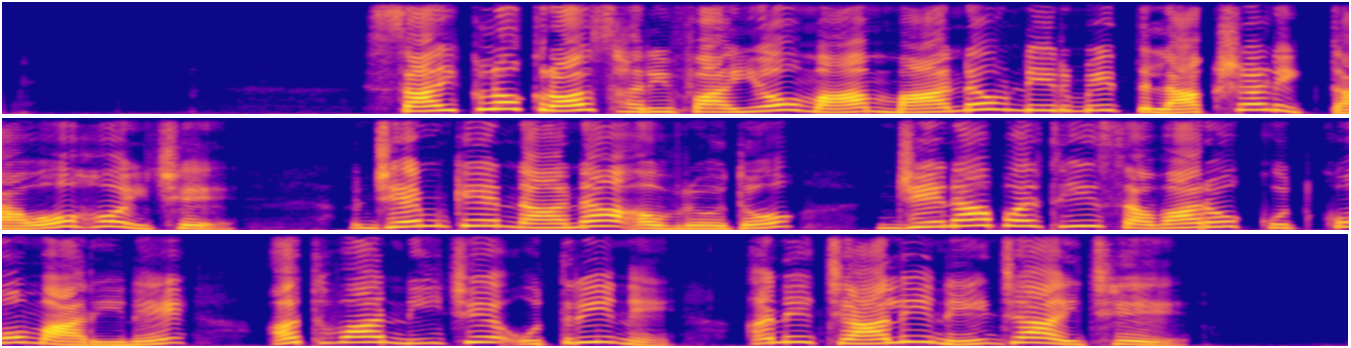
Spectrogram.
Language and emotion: Gujarati, neutral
